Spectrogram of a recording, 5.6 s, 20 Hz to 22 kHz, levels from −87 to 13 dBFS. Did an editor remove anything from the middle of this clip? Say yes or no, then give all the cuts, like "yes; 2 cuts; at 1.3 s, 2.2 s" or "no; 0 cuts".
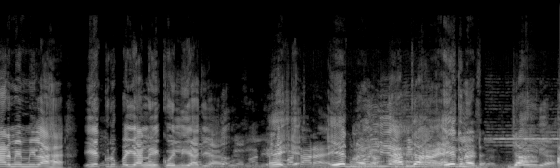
no; 0 cuts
